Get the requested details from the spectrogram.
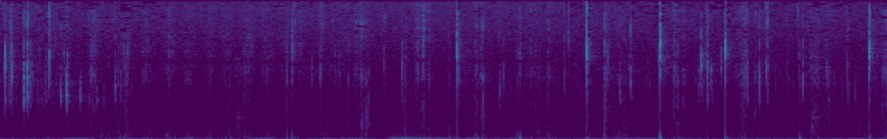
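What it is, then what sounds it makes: Bar soap scraped with nails. A solid pink flower-shaped bar of soap, held in the palm, is scraped with long nails, leaving soap dust over the hand. Quick, dry scratching and crisp crumbly taps come in an irregular run over a steady low rumble. Each sound dies away fast.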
